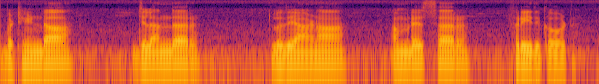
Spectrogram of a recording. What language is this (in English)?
Punjabi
